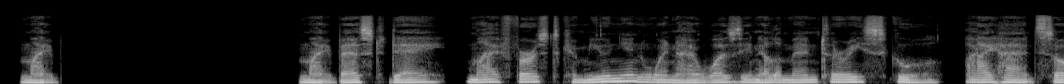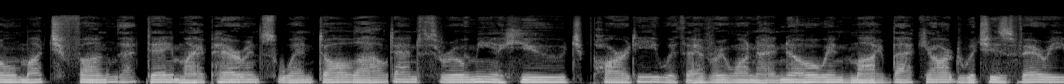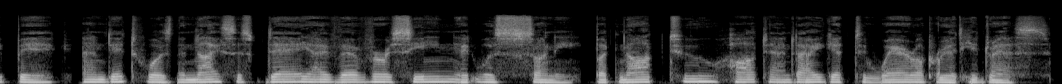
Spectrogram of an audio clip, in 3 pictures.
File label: Recorded Eaves dropping 4 Secrets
